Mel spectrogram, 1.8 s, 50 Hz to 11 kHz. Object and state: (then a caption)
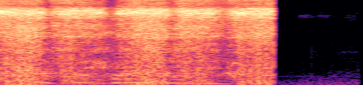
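Hollow delaminated concrete slab. A chain is dragged across a power-troweled concrete slab to check for hollowness. It produces a continuous, bright, high-pitched rattling scrape for about 1.4 seconds, with the level dipping slightly a few times before it stops abruptly. The slab sounds hollow and is delaminated: the top layer has broken bond with the concrete below, attributed to bleed water and troweling too early.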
